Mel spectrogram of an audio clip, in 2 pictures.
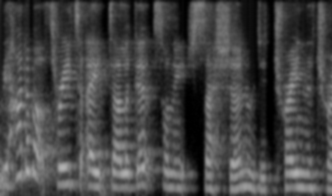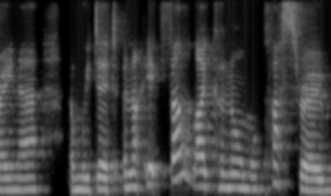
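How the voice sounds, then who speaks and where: Speech at a fairly quick pace with ordinary pitch variation plays over noticeable background noise. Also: woman, medium pitch for a woman. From England, Nottingham. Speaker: conference speaker, healthcare trainer and business owner. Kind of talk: conference presentation.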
